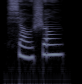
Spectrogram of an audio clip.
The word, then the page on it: 小声: xiǎo shēng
